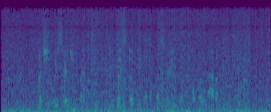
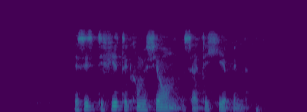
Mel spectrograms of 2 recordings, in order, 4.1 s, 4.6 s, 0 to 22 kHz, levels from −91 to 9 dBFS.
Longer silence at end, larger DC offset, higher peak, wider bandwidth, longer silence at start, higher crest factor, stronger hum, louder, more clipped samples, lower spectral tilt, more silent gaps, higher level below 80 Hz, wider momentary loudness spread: second, 0 s vs 0.7 s; neither; first, -26 dBFS vs -38 dBFS; first, 16.5 kHz vs 7.4 kHz; second, 0 s vs 1.15 s; about the same, 18 dB vs 20 dB; neither; first, -45 LUFS vs -53 LUFS; neither; about the same, -3.5 dB/octave vs -3 dB/octave; neither; first, -50 dBFS vs under -90 dBFS; second, 4 LU vs 10 LU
